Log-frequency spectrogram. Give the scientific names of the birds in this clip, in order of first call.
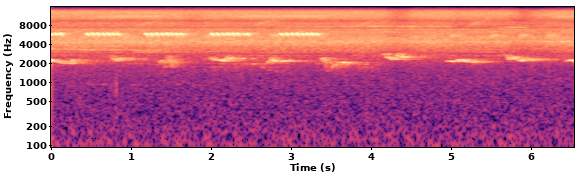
Turdus albicollis, Dendrocolaptes certhia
